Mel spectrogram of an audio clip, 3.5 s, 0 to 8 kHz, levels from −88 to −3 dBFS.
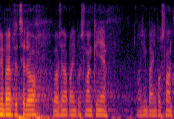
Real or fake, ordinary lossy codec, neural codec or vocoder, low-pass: real; Opus, 24 kbps; none; 7.2 kHz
